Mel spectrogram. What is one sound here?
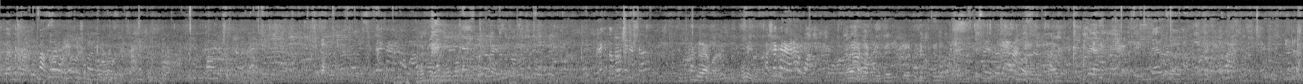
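A crowd of men and women chatters all around, close by and at a distance.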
